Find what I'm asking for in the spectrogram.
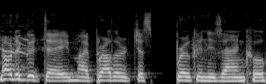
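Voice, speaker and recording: With a dark, mellow tone, a woman speaks at a fairly low pitch in a dry, close sound with no echo. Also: quiet background. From Lincolnshire, England. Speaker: retired researcher and mountaineer. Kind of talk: interview, casual storytelling.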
